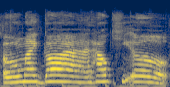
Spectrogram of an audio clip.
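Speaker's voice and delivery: high, loud, drawn-out gushing; delighted squeal. Real, not acted. Seeing the cute brow tools her friend sent, delighted squeal. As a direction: squeal and stretch every word with delight.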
